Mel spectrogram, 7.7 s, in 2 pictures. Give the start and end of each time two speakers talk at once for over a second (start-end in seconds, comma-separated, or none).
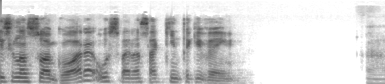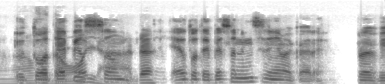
4.0-5.4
